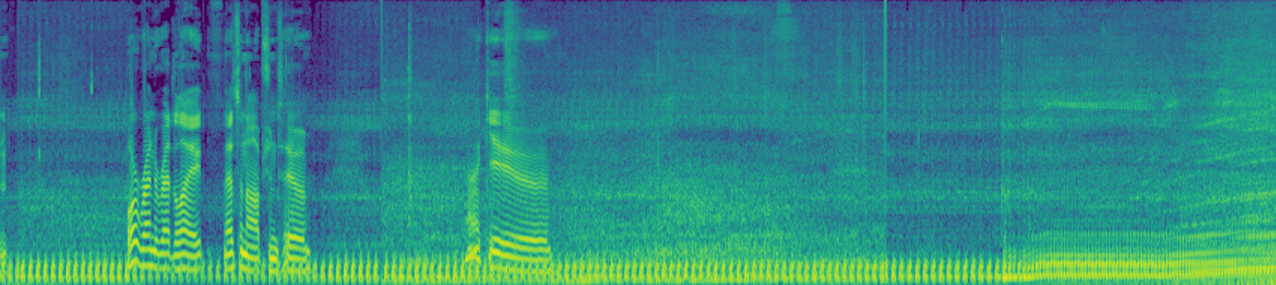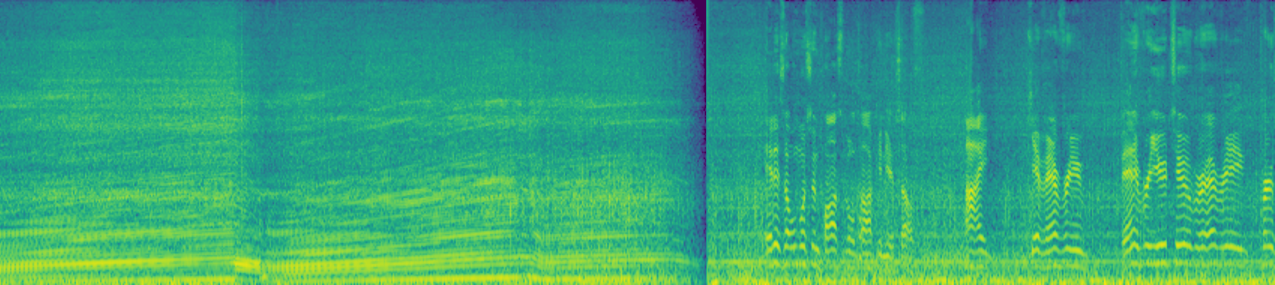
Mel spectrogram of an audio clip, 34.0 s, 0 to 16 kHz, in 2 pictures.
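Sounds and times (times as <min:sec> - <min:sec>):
motorcycle engine idling: 0:00.0 - 0:23.0, 0:26.4 - 0:34.0
motorcycle accelerating: 0:00.0 - 0:34.0.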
